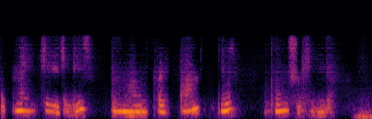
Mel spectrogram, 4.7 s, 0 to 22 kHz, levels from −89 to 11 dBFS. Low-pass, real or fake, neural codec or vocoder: 7.2 kHz; fake; codec, 44.1 kHz, 0.9 kbps, DAC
